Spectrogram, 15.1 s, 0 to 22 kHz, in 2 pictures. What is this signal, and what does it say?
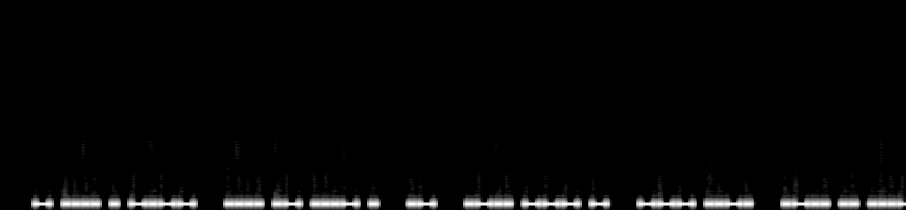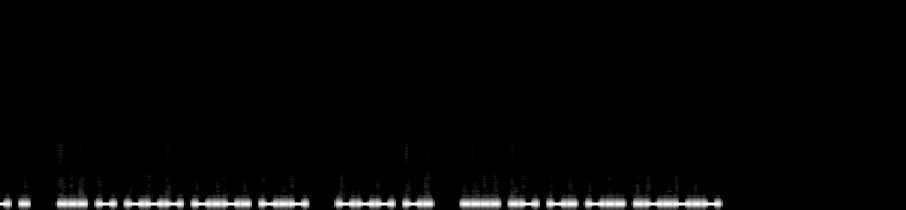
Morse code, heard as a keyed tone, about 30 wpm, 700 Hz. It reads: THEY HAVE A LOT OF LIVE STOCK ON HAND.
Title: Sentences from Top 1000 Words - Review Part 5 - 30wpm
